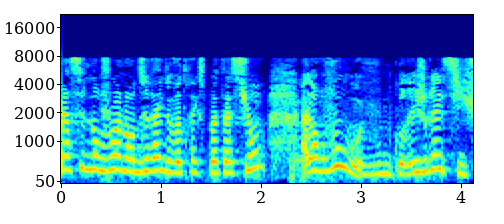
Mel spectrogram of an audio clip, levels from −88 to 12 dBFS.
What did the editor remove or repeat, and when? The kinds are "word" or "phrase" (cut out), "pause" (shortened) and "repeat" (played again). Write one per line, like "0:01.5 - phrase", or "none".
0:01.0 - word
0:03.0 - word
